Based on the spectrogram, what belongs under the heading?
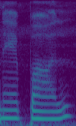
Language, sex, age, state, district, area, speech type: Assamese, female, 30-45, Assam, Sonitpur, rural, spontaneous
